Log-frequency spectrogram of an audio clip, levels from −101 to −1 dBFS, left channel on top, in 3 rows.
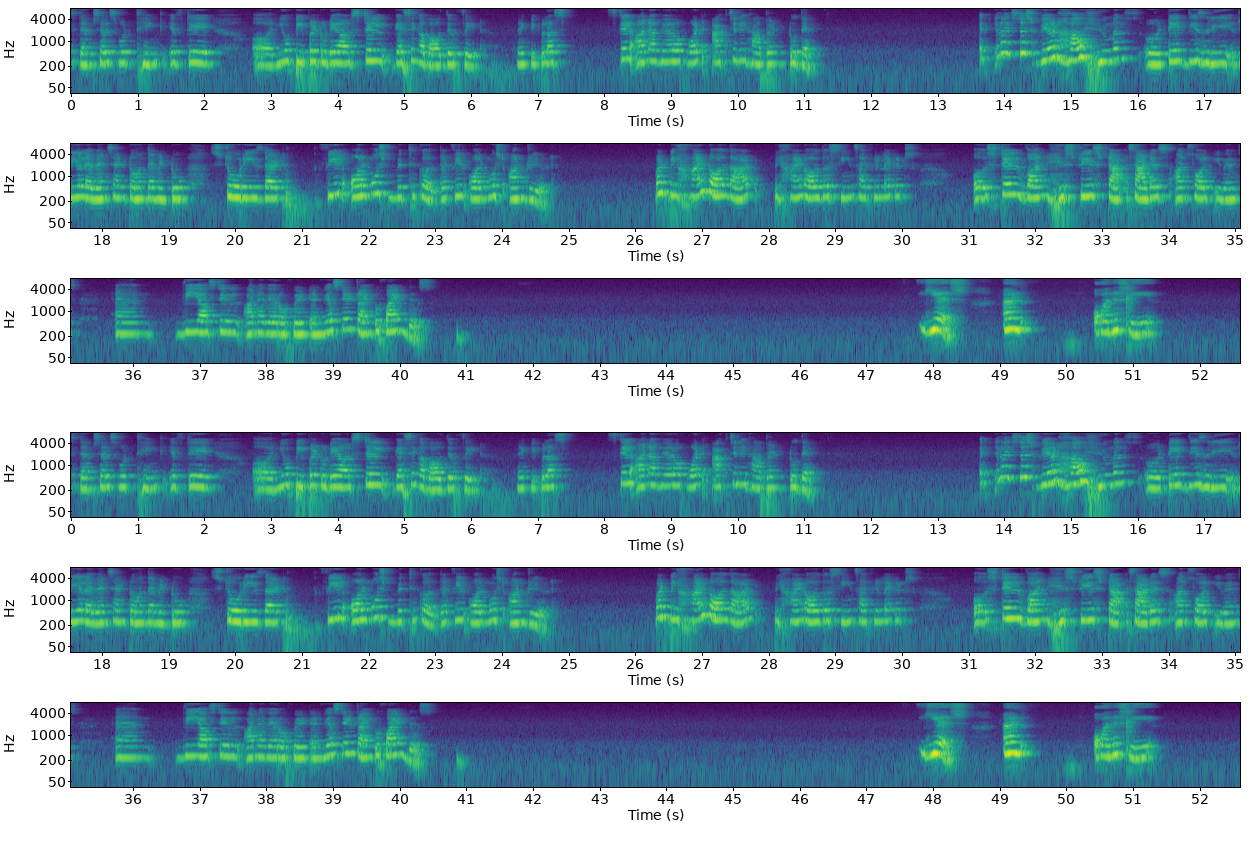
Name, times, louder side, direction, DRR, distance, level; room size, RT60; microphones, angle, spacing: voice 1, 0.0-2.1 2.7-6.1 6.7-7.3 8.2-11.1 13.6-15.8 16.1-19.4 19.7-21.0 21.4-24.7 26.3-27.7 28.1-30.0 31.1-35.1 35.7-36.3 36.6-40.3, left 1 dB, 55° left, -1 dB, 2.2 m, -25 dB
voice 2, 47.8-48.5 49.0-49.5 50.4-51.3, right 1 dB, 15° left, -4 dB, 1.4 m, -18 dB
10.5 x 6.1 x 3.1 m, 0.43 s
head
